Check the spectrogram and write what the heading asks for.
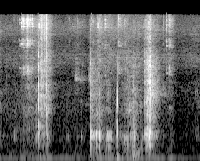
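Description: Several short, light clicks and taps of kitchen utensils being handled, one with a brief metallic ring about a second in.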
